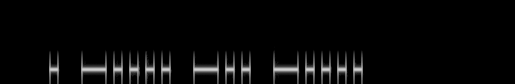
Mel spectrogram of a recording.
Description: Morse code, heard as a keyed tone, about 15 wpm, 700 Hz. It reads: E6D6
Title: All Cut Numbers - 4-Digit 15wpm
